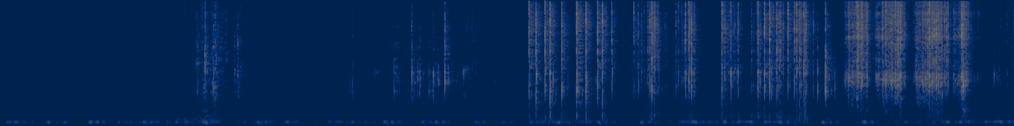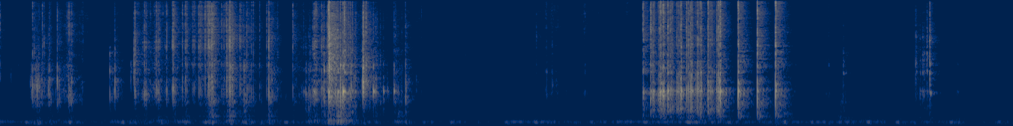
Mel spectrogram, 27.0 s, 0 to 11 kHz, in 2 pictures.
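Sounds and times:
velcro ripping: 8.5s - 13.1s.

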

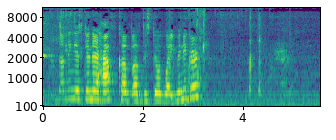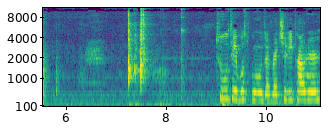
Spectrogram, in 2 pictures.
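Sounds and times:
kitchen utensils clinking: 7.2s - 8.5s.

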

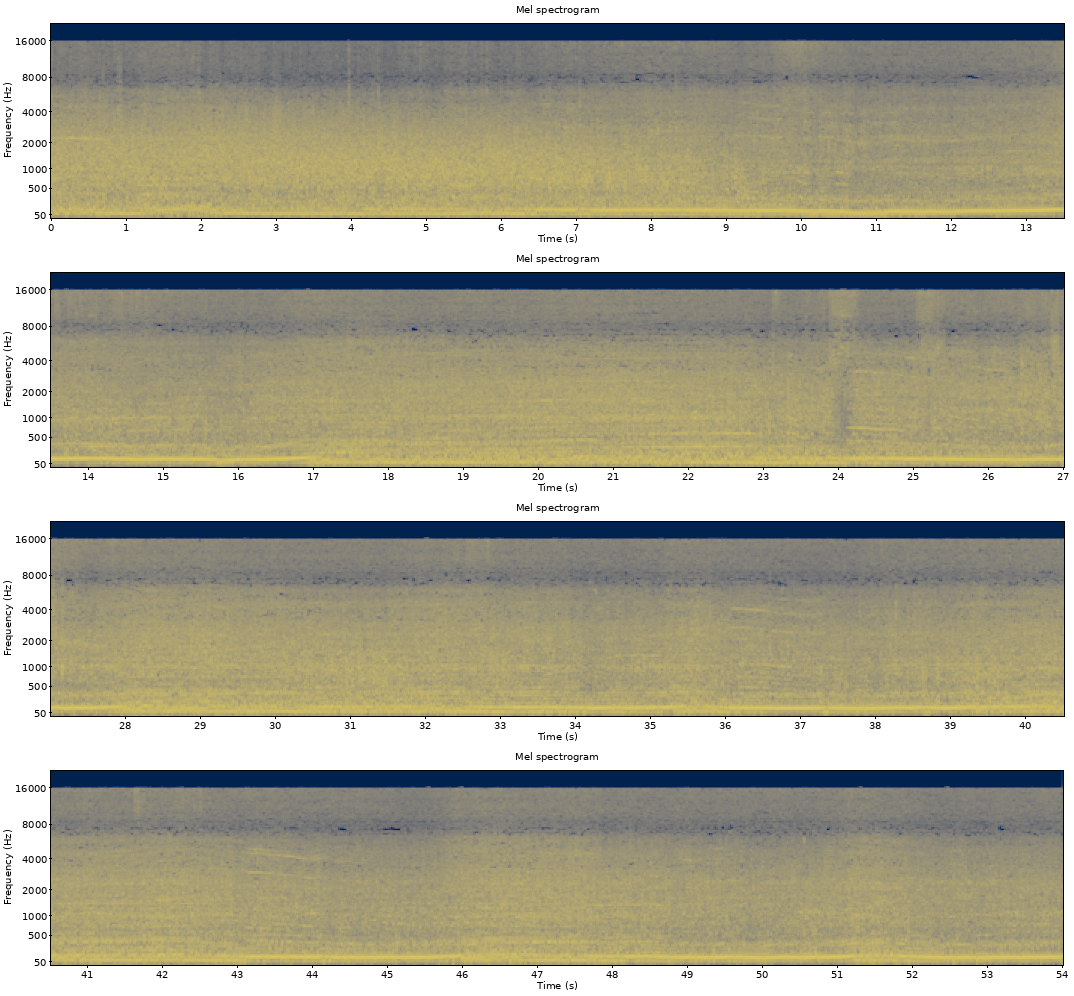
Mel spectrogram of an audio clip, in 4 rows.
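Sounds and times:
off-road vehicle engine running: 0.0s - 54.0s
rush of noise: 0.0s - 54.0s.

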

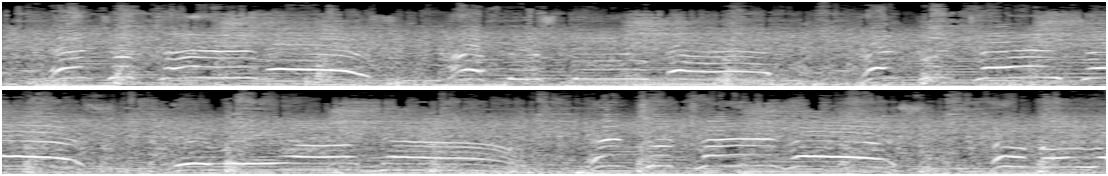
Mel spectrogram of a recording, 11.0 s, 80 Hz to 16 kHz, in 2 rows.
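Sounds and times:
bass guitar: 0.0s - 11.0s
drums: 0.0s - 11.0s.

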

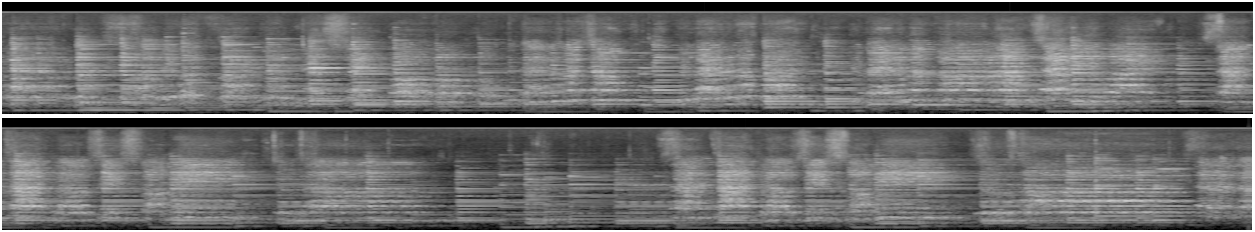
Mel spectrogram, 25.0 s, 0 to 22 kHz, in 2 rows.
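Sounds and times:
choir singing: 0.0s - 17.5s, 18.8s - 25.0s.

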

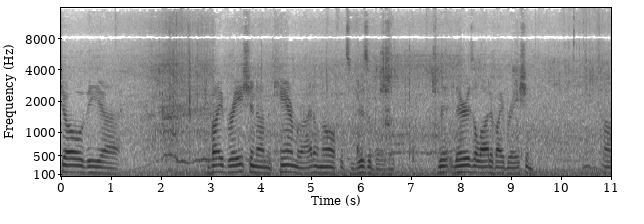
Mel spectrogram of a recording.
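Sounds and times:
track running noise: 1.6s - 11.0s.

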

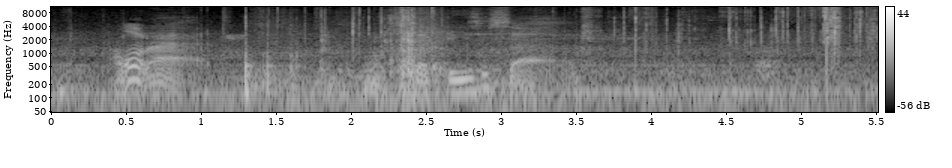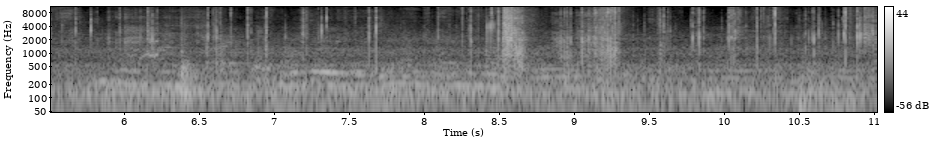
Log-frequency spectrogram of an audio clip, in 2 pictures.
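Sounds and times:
foil wrapper crinkling: 3.6s - 11.0s
foil wrapper ripping: 3.7s - 11.0s.

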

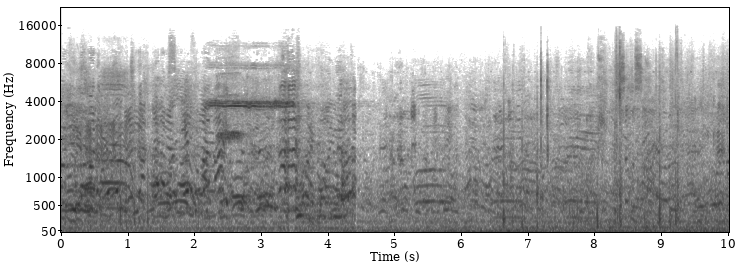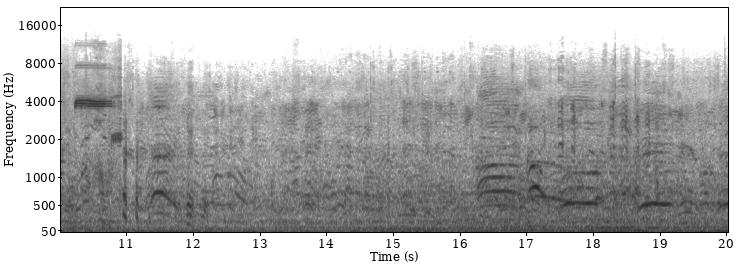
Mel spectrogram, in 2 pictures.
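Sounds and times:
people chattering: 0.0s - 20.0s.

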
